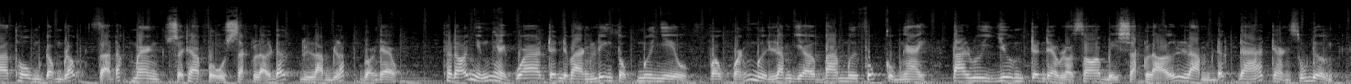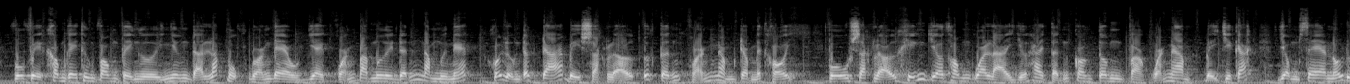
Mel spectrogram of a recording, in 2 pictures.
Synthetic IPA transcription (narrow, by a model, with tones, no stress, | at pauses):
a˧t̪ʰo˧mɗə˧wŋ͡mlə˦˥wk͡p̚za̰ː˧˥ɗa˦˥k͡p̚maː˧ŋsa˧˥jzaː˧vṵ˧˨saː˨˩k̚lə̰ː˧˩ɗə˦˥t̚laː˨˩mlə˦˥p̚ɗwa̰ː˧˨nɗɛ˨˩w | t̪ʰɛ˧wɗɔ˨˦ɲɨ̰˧˥ŋːa˨˩jkwaː˧t͡ɕe˧nɗḭ˧˨ɓaː˨˩nli˧ənt̪ʊ˨˩k͡p̚mɨ˧əɲi˨˩əwvaː˨˩wxwaː˧˩ŋmɨ˨˩əjla˧mzəː˨˩ɓaː˧mɨ˧əjfʊ˦˥t̚kʊ˨˩ŋ͡mŋa˨˩j | t̪aː˧lu˧zɨ˧əŋt͡ɕe˧nɗɛ˨˩wlɔː˨˩jsɔ˧ɓḭ˧˨saː˨˩k̚lə̰ː˧˩laː˨˩mɗə˦˥t̚ɗaː˨˦t͡ɕaː˨˩ŋsu˨˦əŋɗɨ˨˩əŋ | vṵ˧˨vi˨˩ək̚xə˧wŋ͡mɣə˧jt̪ʰɨ˧əŋva˧˩wŋ͡mve˨˩ŋɨ˨˩əjɲɨ˧ŋɗa̰ː˧˥laː˦˥p̚mo˨˩t̚ɗwa̰ː˧˨nɗɛ˨˩wza˨˩jxwaː˧˩ŋɓaː˧mɨ˧əjɗe˨˦nːa˧mːɨ˧əjmɛ˦˥t̚xo˨˦jlɨ̰˧˨əŋɗə˦˥t̚ɗaː˨˦ɓḭ˧˨sa˨˩k̚lə̰ː˧˨ʔɨ˦˥ək̚t̪ï˨˦ŋ̟xwa̰ː˧˩ŋna˧mt͡ɕa˧mːɛ˦˥t̚xo˨˦jvṵ˧˨saː˨˩k̚lə̰ː˧˩xi˨˦ənzɔ˧t̪ʰə˧wŋ͡mkwaː˧la̰ː˧˨jzɨ̰˧˥əɦaː˧jt̪ï˧˩ŋ̟kɔ˧nt̪ə˧mvaː˨˩xwaː˧˩ŋnaː˧mɓḭ˧˨t͡ɕi˧ka˦˥k̚ | zə˨˩wŋ͡msɛ˧no˨˦jɗ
